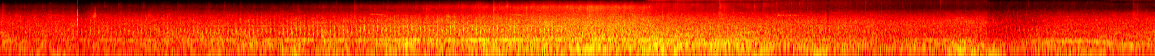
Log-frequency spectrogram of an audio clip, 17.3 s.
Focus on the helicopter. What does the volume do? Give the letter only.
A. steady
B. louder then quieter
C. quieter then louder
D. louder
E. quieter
B.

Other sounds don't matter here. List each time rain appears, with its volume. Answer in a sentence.
The rain can be heard from 0.0 to 17.2 s, getting louder then quieter.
